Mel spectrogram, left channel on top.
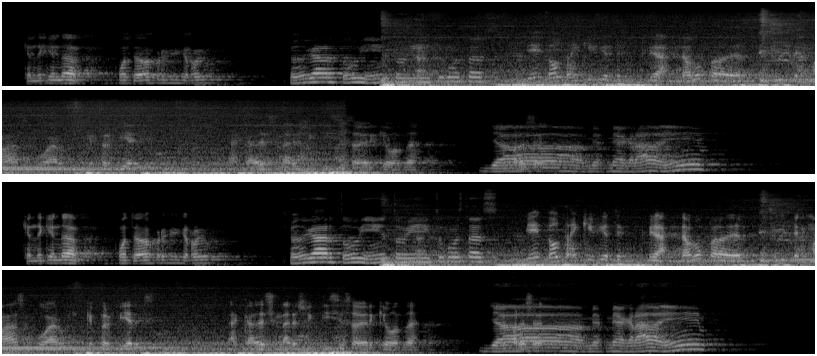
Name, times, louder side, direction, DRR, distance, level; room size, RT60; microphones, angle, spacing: voice 1, 0.2-0.8 1.2-2.1 5.2-9.6 10.4-12.3 13.2-13.5, right 3 dB, 65° right, 1.7 m, -33 dB
voice 2, 2.9-5.0 12.9-15.2, right 3 dB, 40° right, 1.2 m, -33 dB
sound 1, 3.8-11.6, equal, 25° left, 2.3 m, -27 dB
29.5 x 26.0 x 5.5 m
head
